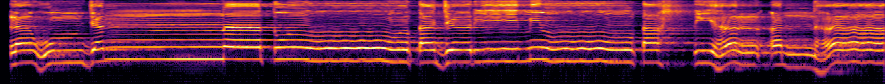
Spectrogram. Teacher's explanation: Karena di sini sekarang kita wasal atau terus, maka huruf ta ini pada saat dibaca wasal atau terus kita masuk pada huruf ta. Ikhfa hakiki, samar yang sungguh-sungguh. Kita samarkan bunyi tanwin, duma tanwin masuk pada huruf ta. Kita samarkan 3 harokat.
